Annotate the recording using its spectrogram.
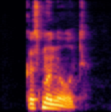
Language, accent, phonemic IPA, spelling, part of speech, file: French, France, /kɔs.mɔ.not/, cosmonaute, noun, LL-Q150 (fra)-cosmonaute.wav
- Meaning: cosmonaut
